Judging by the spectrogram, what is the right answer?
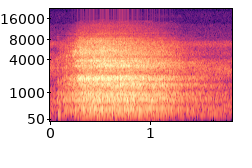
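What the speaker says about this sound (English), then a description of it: "Breathing in and breathing out." One slow, soft breath during a yoga session swells over about a second and then fades. It is close and airy, with no talk.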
